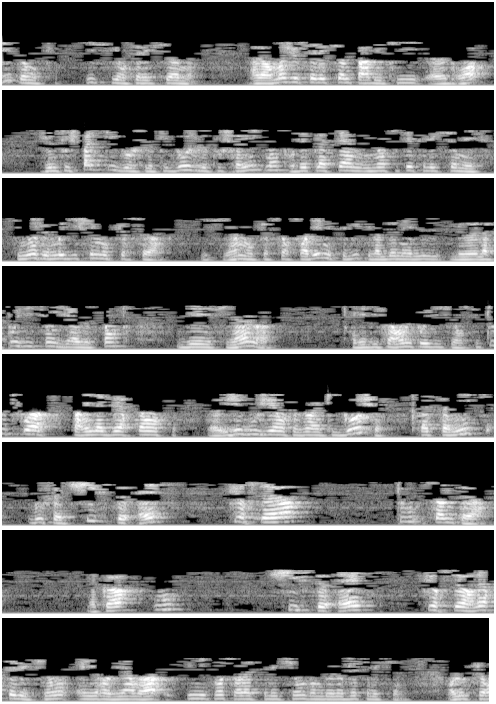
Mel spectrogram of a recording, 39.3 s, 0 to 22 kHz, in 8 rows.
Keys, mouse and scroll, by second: 21.5-23.4 drag, 25.7 shift+s, 32.7 shift+s.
